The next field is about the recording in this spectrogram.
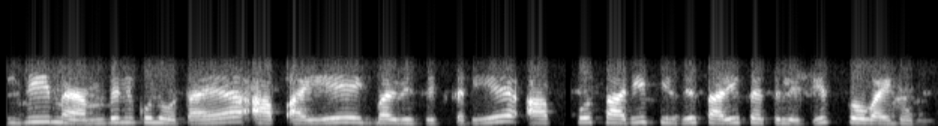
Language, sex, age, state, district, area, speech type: Urdu, female, 18-30, Delhi, East Delhi, urban, conversation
